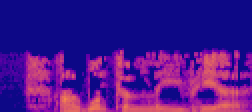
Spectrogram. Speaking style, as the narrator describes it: he said urgently

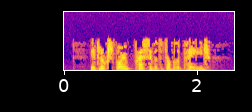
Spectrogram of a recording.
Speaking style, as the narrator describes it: she said nervously

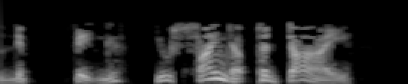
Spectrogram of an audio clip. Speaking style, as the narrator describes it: snapped Vetinari, his voice suddenly as cold and deadly as a falling icicle

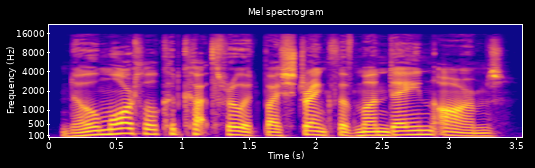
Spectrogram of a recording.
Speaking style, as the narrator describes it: said calmly

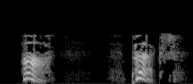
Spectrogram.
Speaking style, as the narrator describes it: he panted

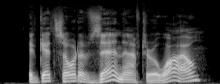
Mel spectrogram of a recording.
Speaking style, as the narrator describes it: Butters said brightly

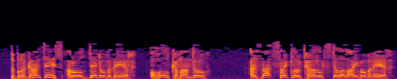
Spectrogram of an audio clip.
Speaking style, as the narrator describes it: somebody shouted

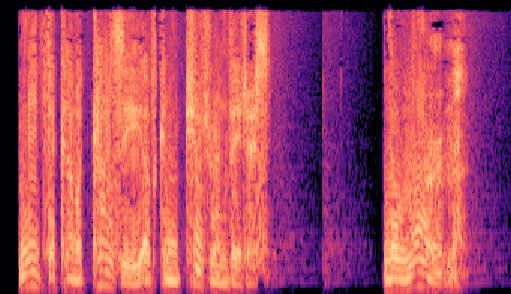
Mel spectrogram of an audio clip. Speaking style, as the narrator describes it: he sighed

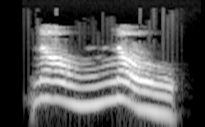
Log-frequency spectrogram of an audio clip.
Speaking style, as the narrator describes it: groaned Lamont

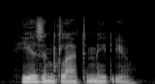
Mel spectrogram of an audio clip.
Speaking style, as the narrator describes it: Petra said quietly

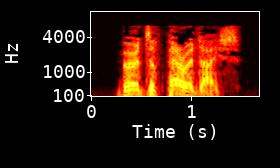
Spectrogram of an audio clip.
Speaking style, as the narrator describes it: exclaimed

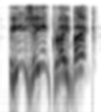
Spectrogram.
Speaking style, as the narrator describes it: said Scabia, over the jeering of the others

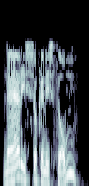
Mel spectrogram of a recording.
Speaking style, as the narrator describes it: Cat's Eye jeered

